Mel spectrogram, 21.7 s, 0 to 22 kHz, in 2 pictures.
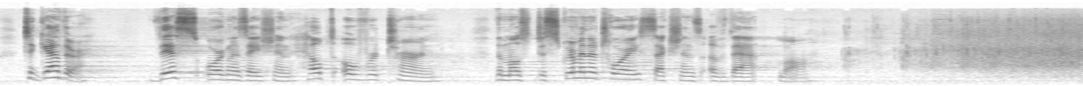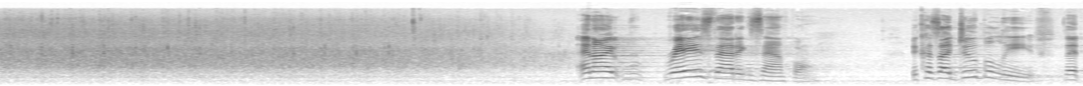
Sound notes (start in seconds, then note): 8.4 applause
